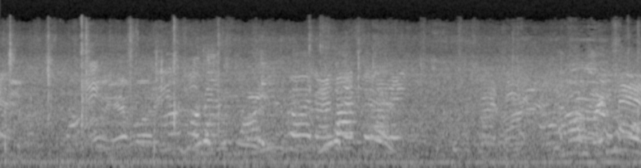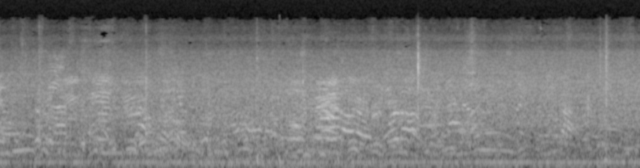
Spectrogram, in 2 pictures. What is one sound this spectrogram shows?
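Several people chatter and call out nearby, outdoors.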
